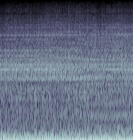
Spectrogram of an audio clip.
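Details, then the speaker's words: Johnson Controls water-source packaged heat pump in a ceiling, running after drain blowout: steady low hum with a buzzing edge from two metal panels touching; fixed by placing something between them. "it's this this metal is touching with this one you see you don't hear it no more"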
